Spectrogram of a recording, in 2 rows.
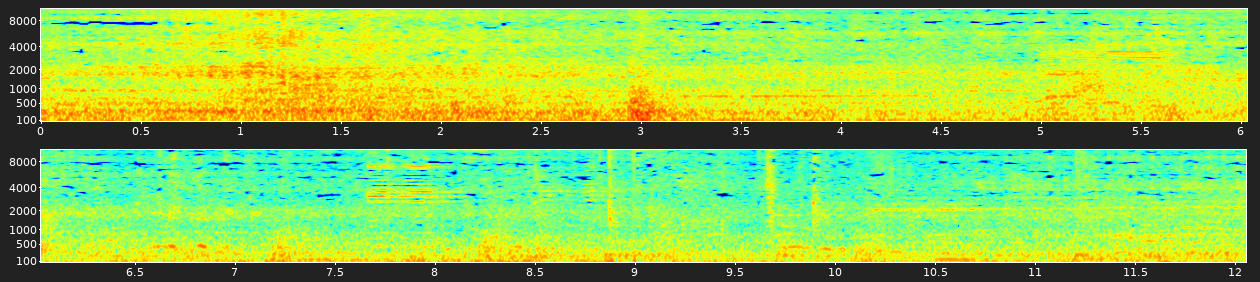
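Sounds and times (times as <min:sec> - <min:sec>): street traffic rumbling: 0:00.0 - 0:12.0
high-pitched vehicle toot: 0:05.0 - 0:06.1, 0:07.6 - 0:08.9.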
